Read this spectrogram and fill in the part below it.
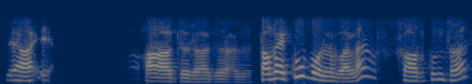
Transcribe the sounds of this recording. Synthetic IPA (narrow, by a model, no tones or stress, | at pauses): ʌ | ɦʌd͡zuɾɦʌd͡zuɾɦʌd͡zuɾt̪ʌpãĩkobolnubʱʌlasʌɾkunt͡sʰʌ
